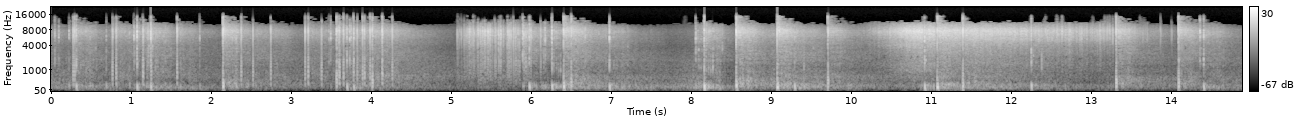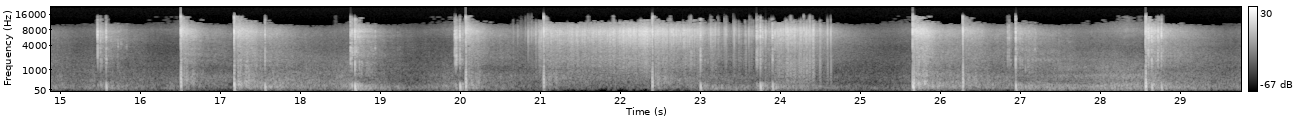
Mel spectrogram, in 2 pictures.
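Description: Aerial firework shells bursting in quick succession, sharp bangs one after another, with two long stretches of hissing crackle. It briefly goes quieter about five seconds from the end, then a loud bang.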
